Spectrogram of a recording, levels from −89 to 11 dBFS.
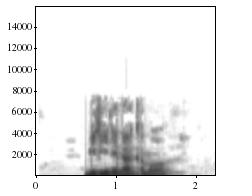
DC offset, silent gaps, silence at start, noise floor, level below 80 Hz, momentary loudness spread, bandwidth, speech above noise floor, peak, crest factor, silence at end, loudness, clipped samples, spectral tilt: under 0.1%; none; 0.6 s; -67 dBFS; -44 dBFS; 10 LU; 7.6 kHz; 53 dB; 0 dBFS; 18 dB; 0.55 s; -16 LUFS; under 0.1%; -6.5 dB/octave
